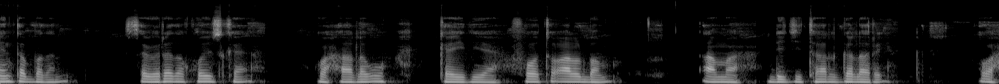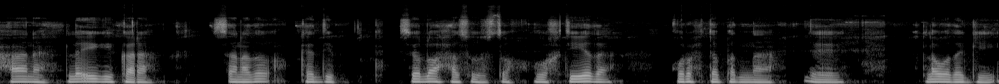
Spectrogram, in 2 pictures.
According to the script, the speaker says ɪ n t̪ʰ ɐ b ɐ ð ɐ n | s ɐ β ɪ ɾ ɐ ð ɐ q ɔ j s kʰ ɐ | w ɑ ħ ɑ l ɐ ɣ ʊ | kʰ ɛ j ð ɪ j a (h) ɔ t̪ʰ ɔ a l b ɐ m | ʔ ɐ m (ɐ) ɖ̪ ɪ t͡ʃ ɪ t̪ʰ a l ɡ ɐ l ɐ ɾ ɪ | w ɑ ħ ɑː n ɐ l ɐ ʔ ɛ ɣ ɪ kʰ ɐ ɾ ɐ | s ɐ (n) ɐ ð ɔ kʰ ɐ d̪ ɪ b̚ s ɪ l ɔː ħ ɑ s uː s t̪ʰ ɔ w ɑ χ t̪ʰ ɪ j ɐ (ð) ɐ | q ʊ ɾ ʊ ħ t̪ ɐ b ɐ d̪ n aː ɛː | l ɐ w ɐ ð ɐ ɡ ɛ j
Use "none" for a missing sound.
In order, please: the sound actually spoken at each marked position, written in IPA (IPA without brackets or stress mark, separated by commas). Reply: f, ɐ, n, ð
